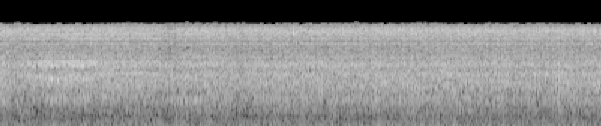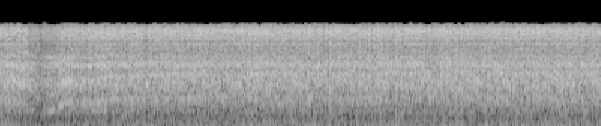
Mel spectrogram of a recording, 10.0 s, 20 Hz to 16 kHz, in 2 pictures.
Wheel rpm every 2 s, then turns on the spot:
230, 230, 180, 230, 230.
none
